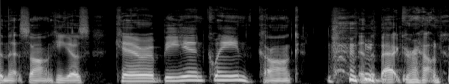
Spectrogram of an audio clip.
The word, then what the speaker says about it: Caribbean: It's the Caribbean. Yeah, you have to say it like you're about to sing the Billy Ocean song.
